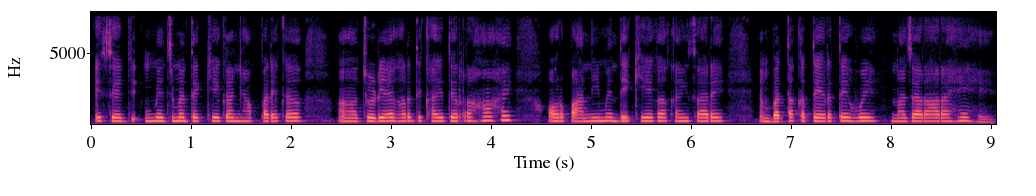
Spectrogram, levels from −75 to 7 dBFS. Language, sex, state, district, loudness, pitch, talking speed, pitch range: Hindi, female, Rajasthan, Jaipur, -19 LUFS, 250 Hz, 170 wpm, 240-255 Hz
